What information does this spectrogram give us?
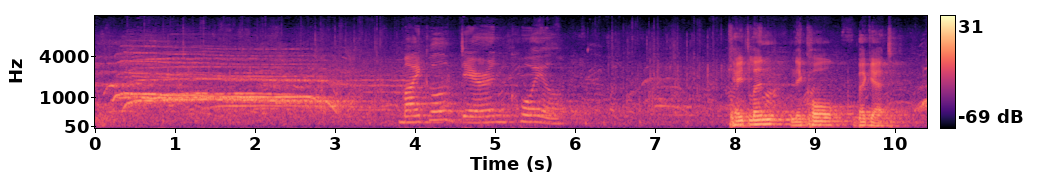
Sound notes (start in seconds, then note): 0.0 crowd applauding; 6.2 crowd applauding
